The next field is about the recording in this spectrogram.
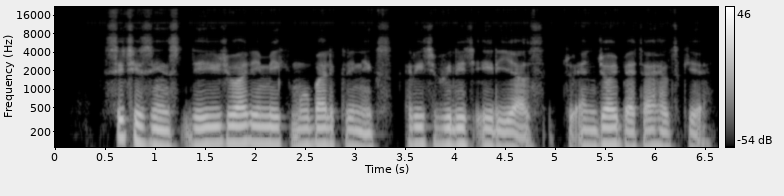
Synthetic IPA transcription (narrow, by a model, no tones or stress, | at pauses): sitizə̃nsdejuʒualimekmoːbaɪlkliniks | ɾit͡ʃvilid͡ʒɛɾiaz | tʰuʔɛ̃nd͡ʒɔjbɛtʰəɦɛlθkʰɛ̰ː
